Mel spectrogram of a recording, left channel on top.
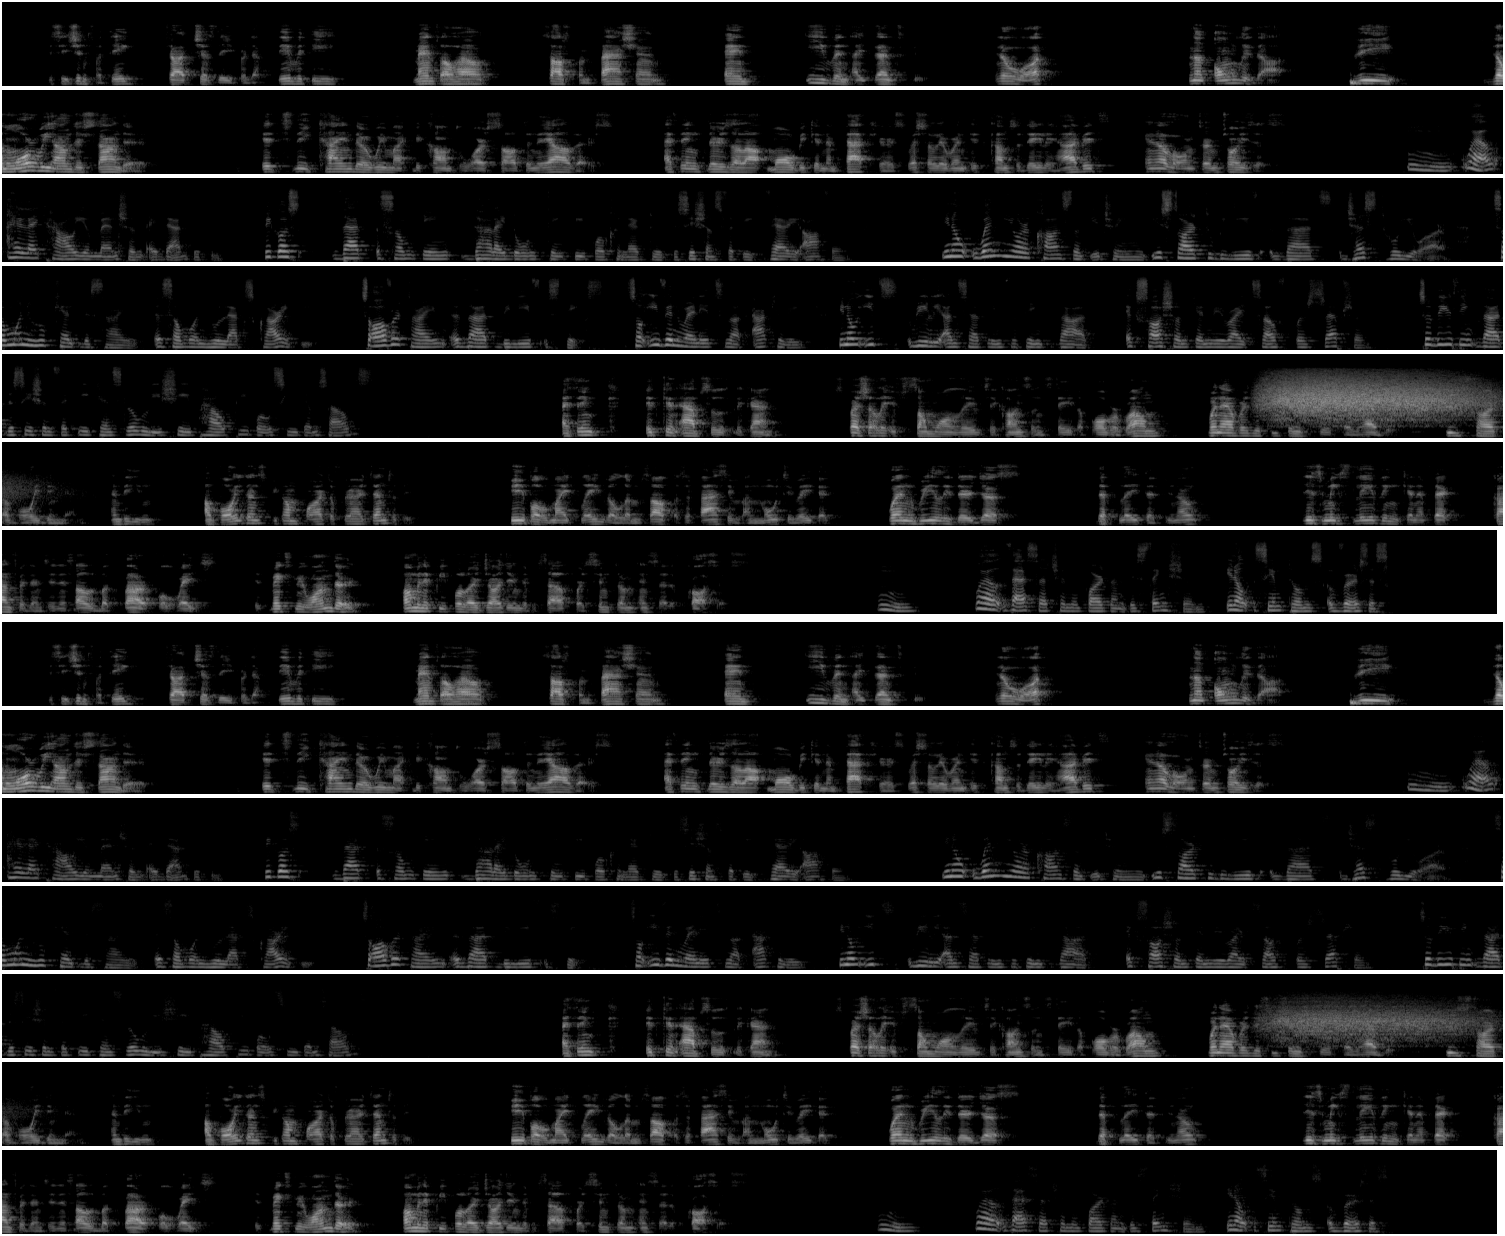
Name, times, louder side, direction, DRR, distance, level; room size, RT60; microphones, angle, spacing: voice 1, 0.5-1.3 1.7-3.3 4.1-4.8 5.4-6.6 7.2-7.5 8.0-8.9 9.9-10.4 11.9-12.8 13.5-13.9 14.9-16.4 17.6-21.1 21.6-26.1 26.4-27.8 65.6-66.2 66.5-67.8 68.5-71.6 72.1-74.0 74.5-75.7 76.1-76.5 77.1-78.9 80.1-83.3 83.9-85.2 86.0-87.0 88.1-89.5 90.0-92.2 92.7-93.6 94.1-97.2, equal, 5° left, 6 dB, 0.7 m, -36 dB
voice 2, 29.1-32.2 32.6-33.0 33.3-38.5 39.4-43.1 43.4-44.7 44.9-48.1 48.6-51.0 51.3-53.0 53.4-55.9 56.3-58.7 59.2-63.7 98.8-99.2 99.8-104.0, left 3 dB, 45° left, 9 dB, 0.7 m, -43 dB
sound 1, 72.5-75.3, left 8 dB, 90° left, 0.8 m, -33 dB
15.0 x 5.5 x 3.4 m, 0.40 s
head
